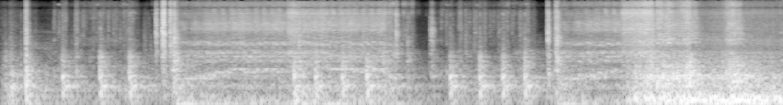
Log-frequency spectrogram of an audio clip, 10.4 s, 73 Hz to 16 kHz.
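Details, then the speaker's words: 1974 Ford F-250 just after new mufflers were fitted, one side mocked up and not fully bolted. It cranks in bursts, catches and settles to a deep even rumble, then revs cleanly with no rattles or leaks. Normal, healthy exhaust note. "That's the sound I was looking for. It's still got a good sound to it. Still got a nice tone, but it's not so overbearing where I'm not going to be able to get it past with the DMV."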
